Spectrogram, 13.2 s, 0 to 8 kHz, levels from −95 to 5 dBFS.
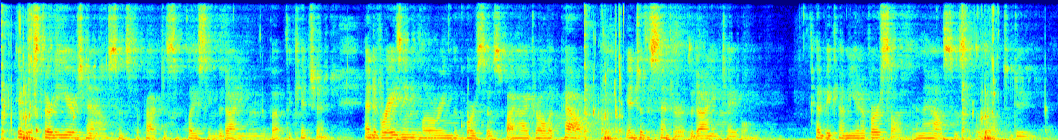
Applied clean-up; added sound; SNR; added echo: none; Drip; 7 dB; reverberation time 2.2 s.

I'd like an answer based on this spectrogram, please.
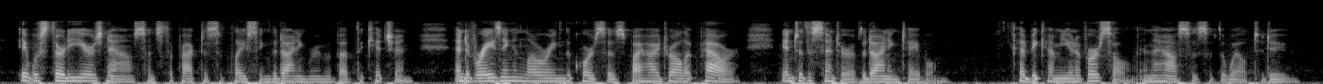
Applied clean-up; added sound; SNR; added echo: none; none; none; none.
